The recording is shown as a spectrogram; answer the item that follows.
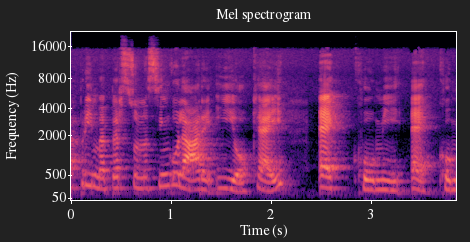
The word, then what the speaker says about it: eccomi: Eccomi, quindi l'accento poi cade sulla e, ok?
